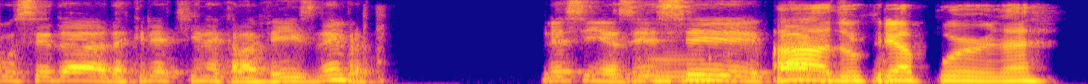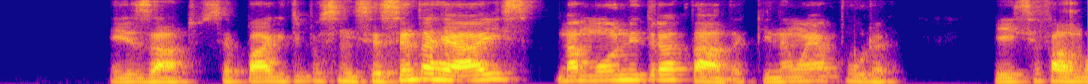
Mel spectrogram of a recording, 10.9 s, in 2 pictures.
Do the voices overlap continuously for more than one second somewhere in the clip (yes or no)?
yes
